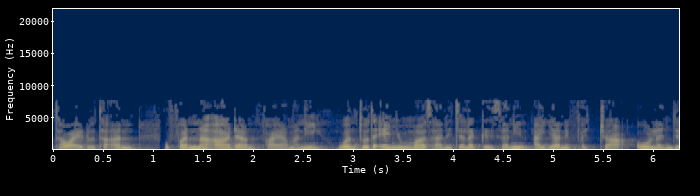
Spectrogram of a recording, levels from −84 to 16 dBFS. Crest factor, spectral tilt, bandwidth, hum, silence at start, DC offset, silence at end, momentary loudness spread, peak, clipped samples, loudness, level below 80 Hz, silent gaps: 18 dB; -4.5 dB/octave; 8 kHz; none; 0 s; under 0.1%; 0 s; 6 LU; -4 dBFS; under 0.1%; -23 LUFS; -68 dBFS; none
